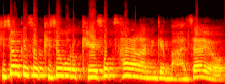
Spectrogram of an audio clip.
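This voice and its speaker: A woman speaks at a fairly quick pace in a Gyeongsang accent. Room echo is audible. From South Korea, Gyeongsang region. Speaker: Bible teacher, pastor's wife. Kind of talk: sermon-style Bible teaching.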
